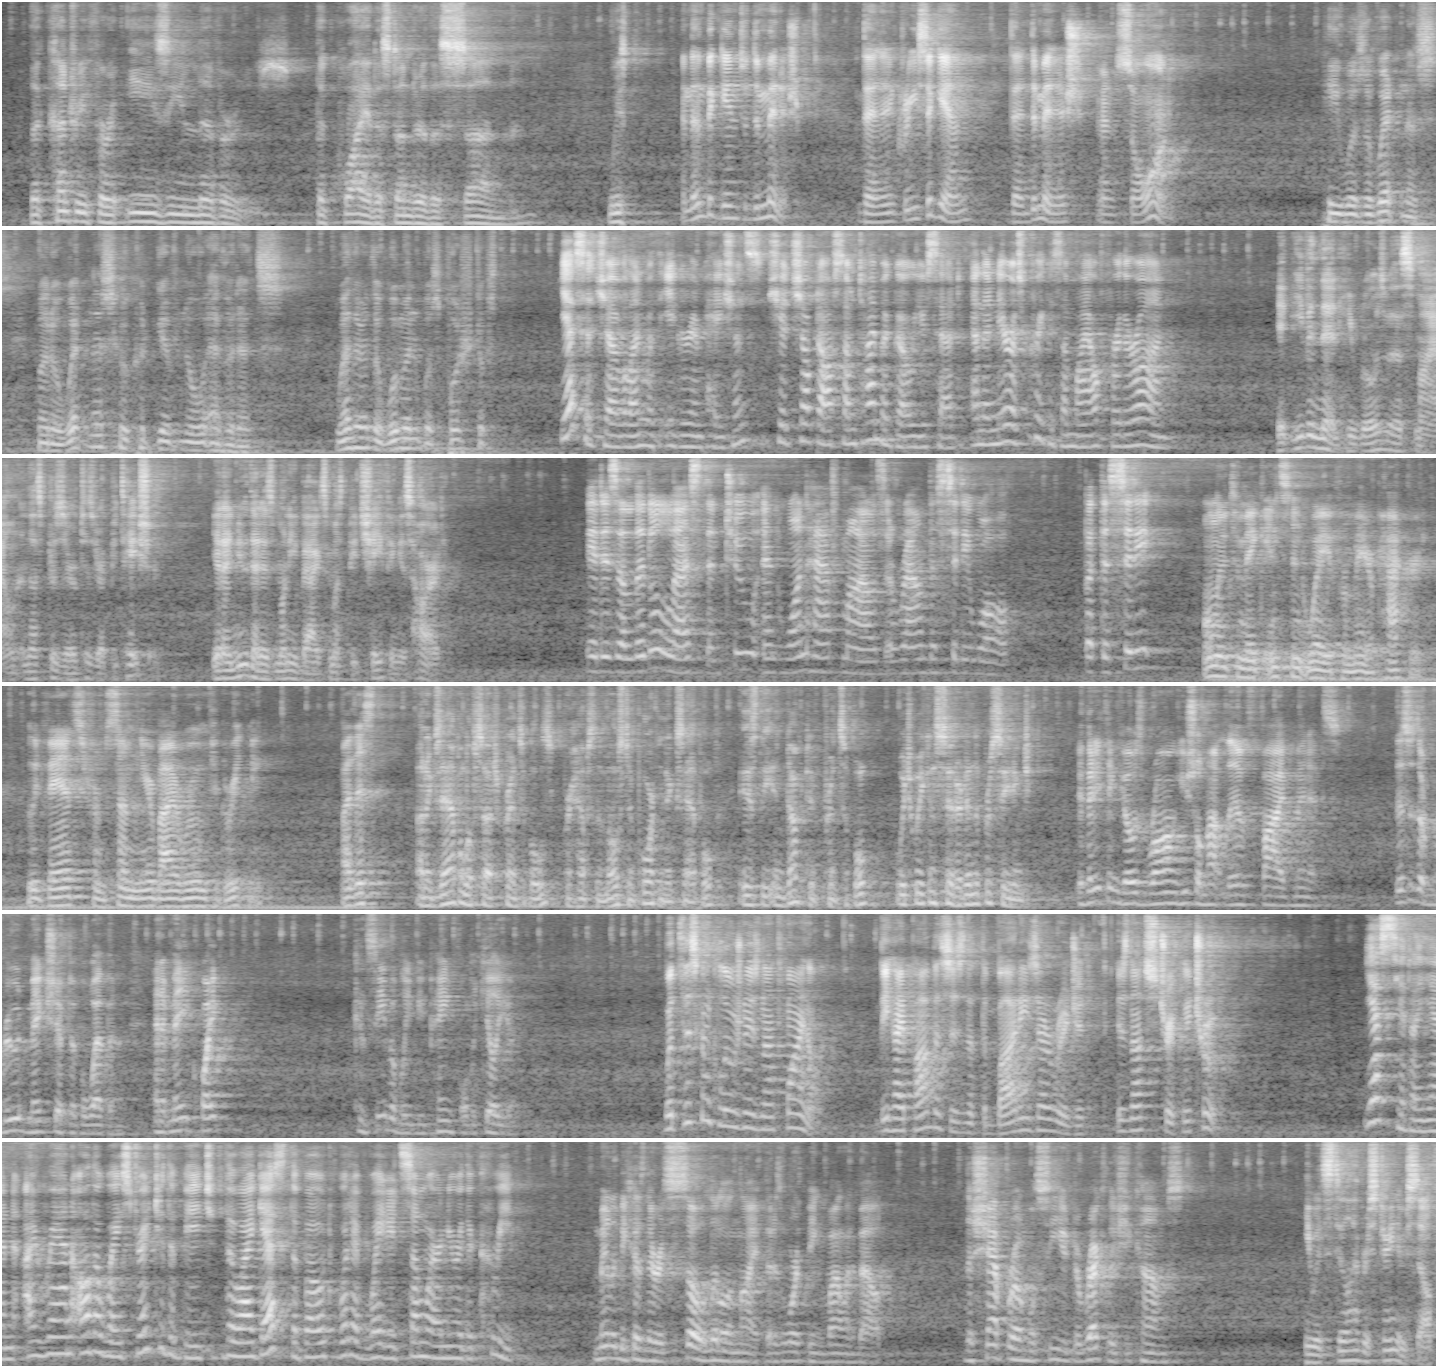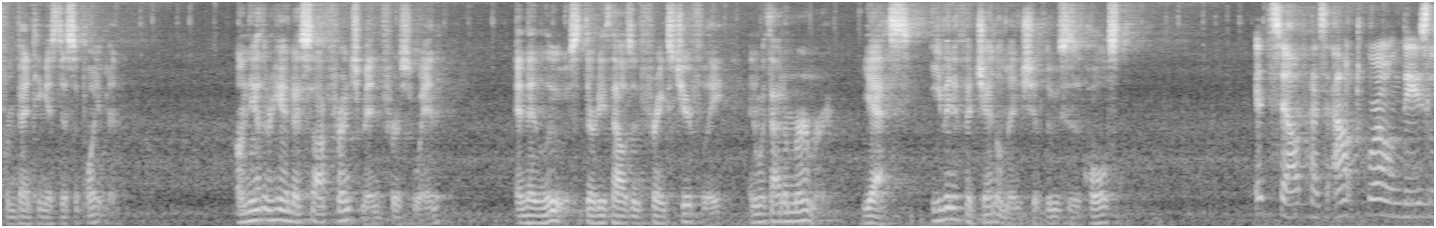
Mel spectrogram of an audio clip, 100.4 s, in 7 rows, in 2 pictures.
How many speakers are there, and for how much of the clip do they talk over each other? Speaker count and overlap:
9, no overlap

